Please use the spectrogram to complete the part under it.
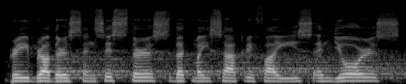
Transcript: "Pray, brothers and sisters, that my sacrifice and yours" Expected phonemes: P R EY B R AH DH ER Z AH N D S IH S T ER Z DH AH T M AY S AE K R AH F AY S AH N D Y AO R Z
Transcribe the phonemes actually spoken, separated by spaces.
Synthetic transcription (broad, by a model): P R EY B R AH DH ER S AH N D S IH S T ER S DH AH T M AY S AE K R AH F AY S AH N D Y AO R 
